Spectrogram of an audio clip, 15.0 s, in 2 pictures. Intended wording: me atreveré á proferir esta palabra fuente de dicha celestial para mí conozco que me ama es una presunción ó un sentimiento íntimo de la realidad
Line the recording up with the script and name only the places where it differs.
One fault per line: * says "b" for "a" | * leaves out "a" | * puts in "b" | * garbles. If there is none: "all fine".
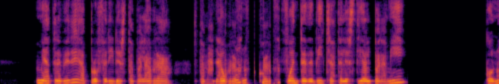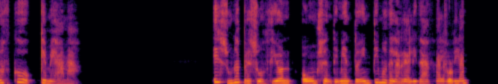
* garbles
* garbles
